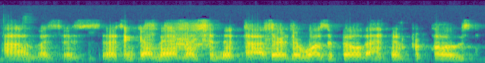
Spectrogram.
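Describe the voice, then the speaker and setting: A man's voice: lowish voice, monotone, moderate pace, pushed and bright. A man giving a report to a board while heard through a phone on speakerphone, hesitant and full of "uh" and restarts. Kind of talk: reporting at a public meeting by phone. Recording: muffled phone call over a room speaker.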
